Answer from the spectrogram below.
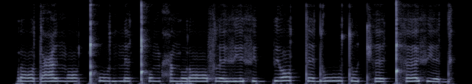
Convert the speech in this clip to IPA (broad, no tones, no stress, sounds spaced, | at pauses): ɾ ɔː d ʕ e ŋ ɔː ǃʰ uː d n ɪ ǃʰ o ŋ ħ ɪ ŋ ɾ o ɾ ɔː f l e vʲ e fʲ ɛ b pʲ ɔ tː e d uː t u cʰ e ǃʰ ɛ fʲ e d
